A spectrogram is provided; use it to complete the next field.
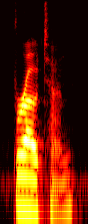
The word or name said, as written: Broughton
